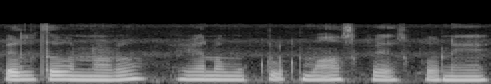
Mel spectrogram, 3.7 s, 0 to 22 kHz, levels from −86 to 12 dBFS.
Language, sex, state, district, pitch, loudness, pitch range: Telugu, female, Andhra Pradesh, Sri Satya Sai, 155 Hz, -17 LUFS, 150-160 Hz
